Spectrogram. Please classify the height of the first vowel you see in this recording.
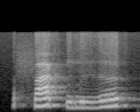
low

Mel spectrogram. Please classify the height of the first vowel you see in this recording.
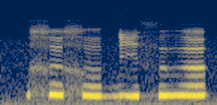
mid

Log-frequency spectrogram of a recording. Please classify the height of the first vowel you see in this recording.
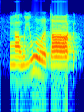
low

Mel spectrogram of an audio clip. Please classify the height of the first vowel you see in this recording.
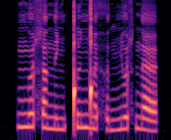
mid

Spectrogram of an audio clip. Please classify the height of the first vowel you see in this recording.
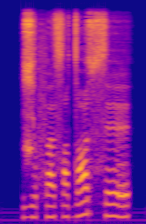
mid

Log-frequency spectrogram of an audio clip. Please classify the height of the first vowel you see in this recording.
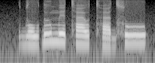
mid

